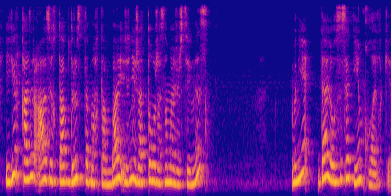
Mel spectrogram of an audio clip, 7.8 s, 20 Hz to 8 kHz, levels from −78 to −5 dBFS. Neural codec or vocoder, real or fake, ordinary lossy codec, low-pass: none; real; none; 7.2 kHz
